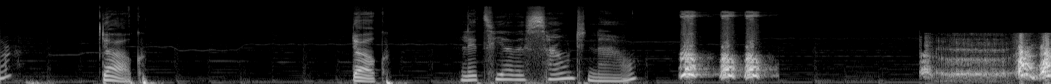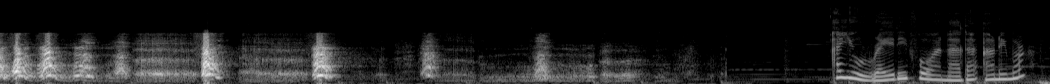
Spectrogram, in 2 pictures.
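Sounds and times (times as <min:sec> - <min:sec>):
dog barking: 0:06.8 - 0:07.8, 0:10.1 - 0:11.9, 0:12.5 - 0:12.9, 0:13.6 - 0:14.0, 0:14.6 - 0:15.0, 0:15.8 - 0:16.1.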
